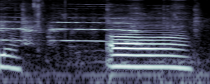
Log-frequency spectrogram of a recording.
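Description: A rooster crowing in one long, slightly falling call, with a man's drawn-out hesitation sound overlapping its second half.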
